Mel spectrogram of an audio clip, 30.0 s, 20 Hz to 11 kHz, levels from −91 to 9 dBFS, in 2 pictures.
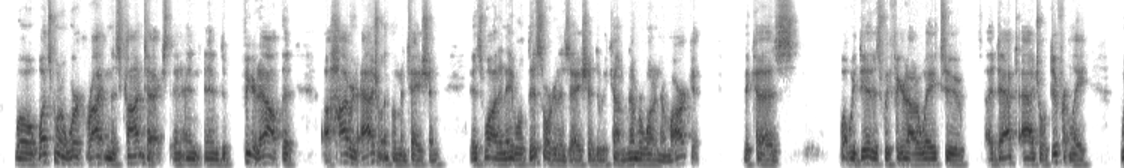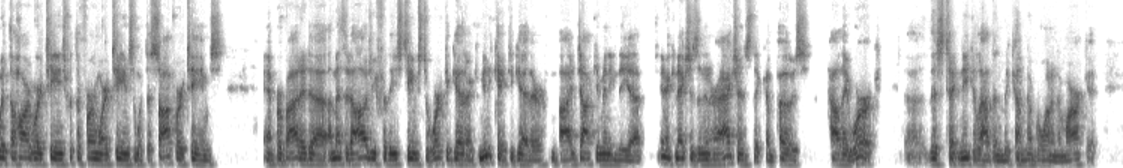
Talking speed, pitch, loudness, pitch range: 195 wpm, 105 Hz, -20 LUFS, 100-115 Hz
